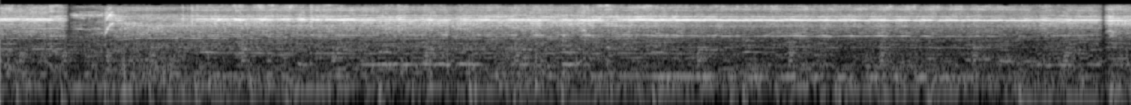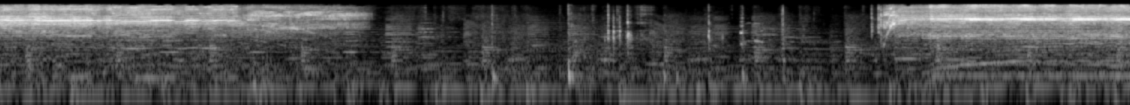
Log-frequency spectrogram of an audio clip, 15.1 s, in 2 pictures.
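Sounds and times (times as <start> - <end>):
angle grinder motor whine: 0.0 - 10.0, 13.4 - 15.0
disc rasping on wood: 0.0 - 10.1, 13.4 - 15.0.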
